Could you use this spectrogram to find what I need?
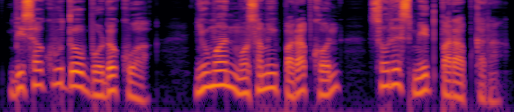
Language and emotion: Santali, neutral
